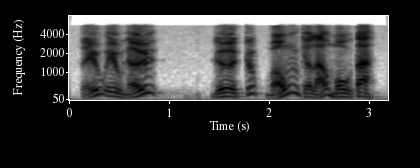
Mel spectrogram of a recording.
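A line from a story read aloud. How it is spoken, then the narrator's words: Cold voice. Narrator (Vietnamese): chợt nghe một người lạnh lùng nói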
